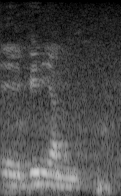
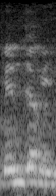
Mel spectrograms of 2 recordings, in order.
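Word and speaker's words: בנימין: আর তারা হলো এই নবী হযরত ইয়াকুব আলাইহিস সালামের দ্বিতীয় স্ত্রীর সন্তান হলো ইউসুফ এবং বেনিয়ামিন। এই জন্য ইসরায়েলের প্রধানমন্ত্রীর নাম কিন্তু বেঞ্জামিন না, তার নাম হলো বেনিয়ামিন নেতানিয়াহু।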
